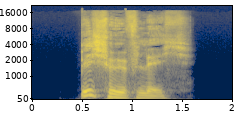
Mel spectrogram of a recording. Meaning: episcopal
- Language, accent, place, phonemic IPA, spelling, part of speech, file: German, Germany, Berlin, /ˈbɪʃœflɪç/, bischöflich, adjective, De-bischöflich.ogg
